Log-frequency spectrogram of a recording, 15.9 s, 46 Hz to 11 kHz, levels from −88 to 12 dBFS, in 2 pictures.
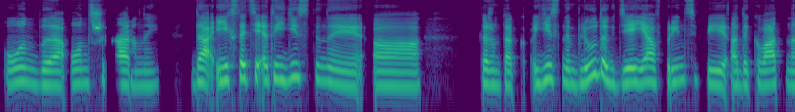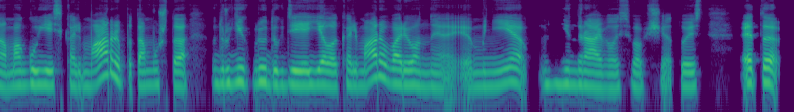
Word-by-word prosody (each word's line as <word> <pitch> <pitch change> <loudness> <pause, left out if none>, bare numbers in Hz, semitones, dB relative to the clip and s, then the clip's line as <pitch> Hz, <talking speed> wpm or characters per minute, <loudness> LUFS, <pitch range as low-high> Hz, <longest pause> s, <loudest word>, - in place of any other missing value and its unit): Он, 195 +1 -1
быа 175 -1 +2
он 190 +1 -4
шикарный. 175 -2 +1 0.3
Да, 195 +1 +6
и, 210 +2 +3
кстати, 240 +1 +3
это 220 +2 +4
единственный, 215 -8 -1
а, 165 -1 0 0.6
скажем 180 -2 0
так, 170 0 -2
единственное 210 0 0
блюдо, 210 - +3
где 190 0 +4
я, 205 +1 +5
в 200 - -19
принципе, 205 -4 -2
адекватно 175 0 0
могу 170 +3 -1
есть 175 -1 -1
кальмары, 170 - +1
потому 170 0 -4
что 165 -2 -1 0.2
в 190 - -10
других 190 +1 -2
блюдах, 185 -2 -1
где 175 0 +3
я - - -2
ела 175 -2 +2
кальмары 175 +10 0
варёные, 175 -5 -1
э, - - -5
мне 170 +5 -2
не 180 0 -7
нравилось 160 -3 -1
вообще. 155 -2 -5
То 160 - -4
есть 160 0 -3 0.4
это, 195 0 +4
180 Hz, 150 wpm, -23 LUFS, 170-200 Hz, 0.6 s, Да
